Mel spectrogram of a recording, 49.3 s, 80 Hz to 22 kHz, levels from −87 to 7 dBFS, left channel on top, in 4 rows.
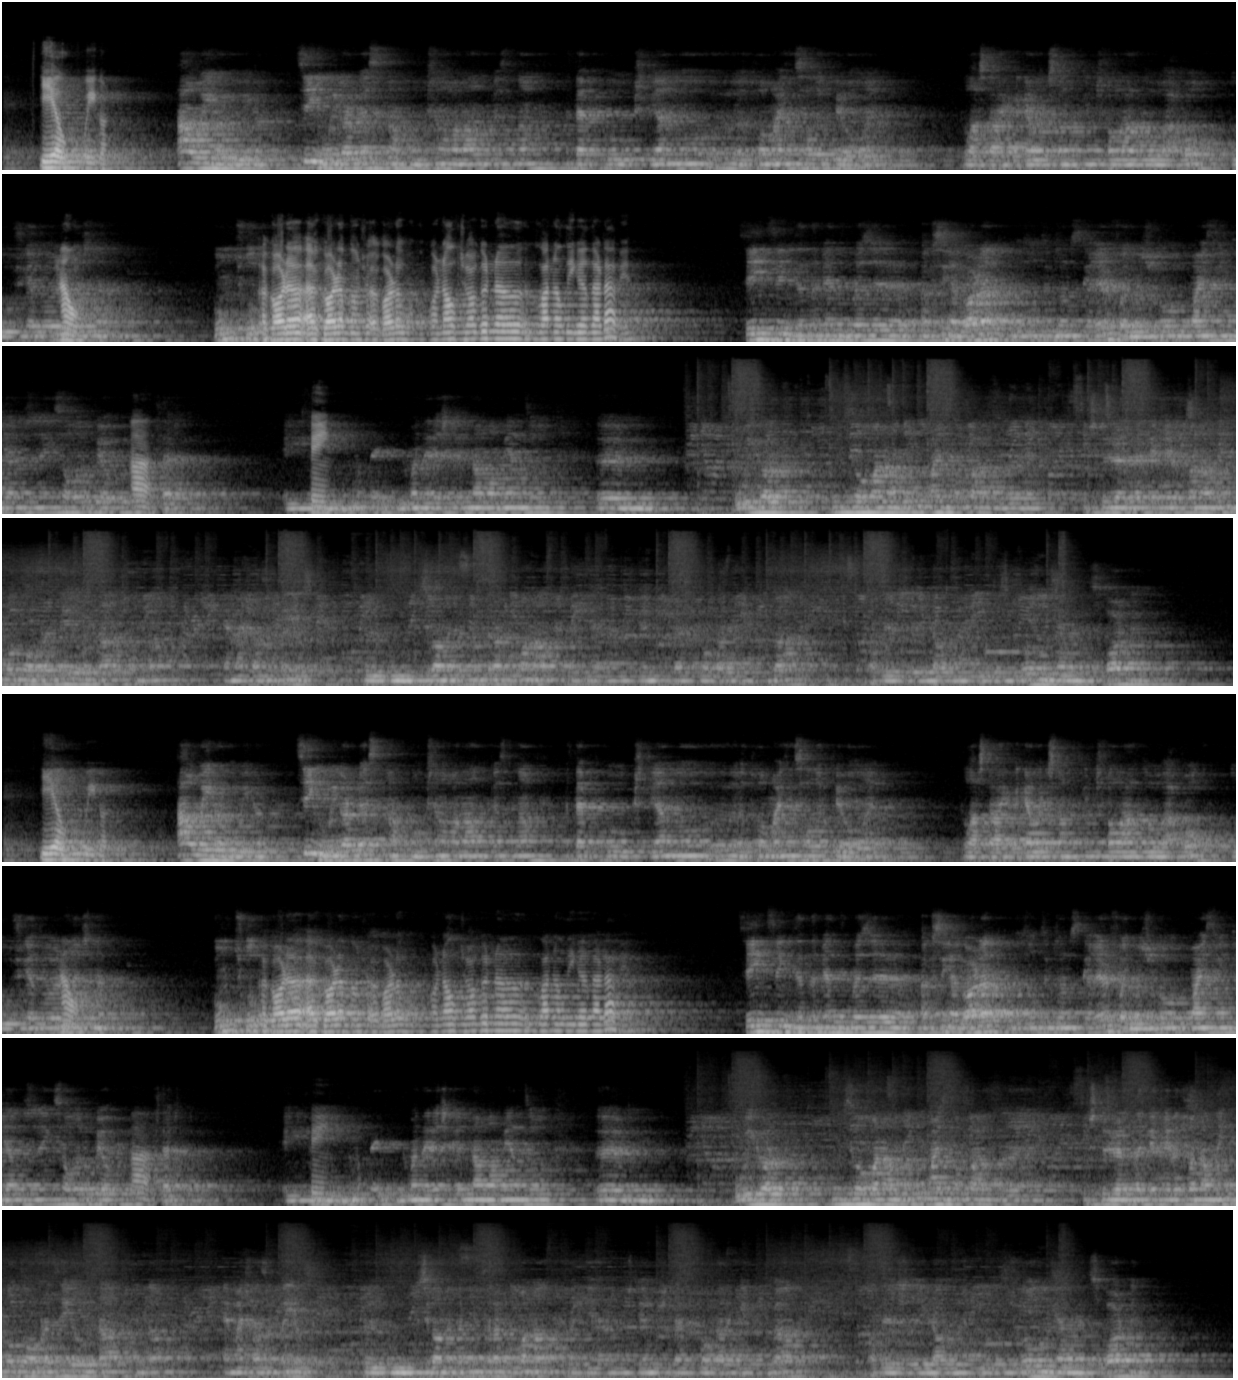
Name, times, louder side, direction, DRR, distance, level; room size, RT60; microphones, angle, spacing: voice 1, 0.4-1.1 12.9-13.1 14.9-18.7 26.0-26.2 27.8-28.0, left 4 dB, 90° left, 11 dB, 0.6 m, -24 dB
voice 2, 1.7-8.9 9.6-13.7 14.5-15.0 19.8-26.0 26.3-26.6 27.5-30.3 30.6-31.3 32.0-32.6 33.0-35.2 35.5-38.9 39.2-40.1 40.6-45.1 45.7-48.5, equal, 30° right, 0 dB, 1.8 m, -31 dB
sound 1, 31.5-47.7, left 1 dB, 20° left, 1.5 m, -43 dB
16.5 x 7.8 x 6.4 m, 2.2 s
head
